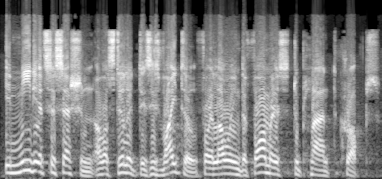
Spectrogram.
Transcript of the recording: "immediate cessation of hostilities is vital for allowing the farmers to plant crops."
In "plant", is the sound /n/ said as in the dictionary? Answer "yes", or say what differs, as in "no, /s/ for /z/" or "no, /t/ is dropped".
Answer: yes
